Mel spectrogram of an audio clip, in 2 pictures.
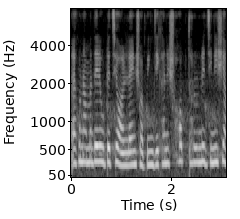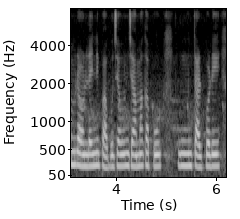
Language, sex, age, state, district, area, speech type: Bengali, female, 30-45, West Bengal, Jhargram, rural, spontaneous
